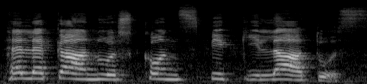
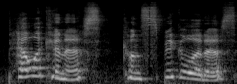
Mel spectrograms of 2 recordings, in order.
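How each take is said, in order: First: It is said in a put-on fancy voice. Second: It is said in a normal voice.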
